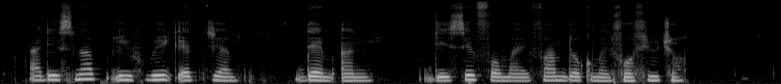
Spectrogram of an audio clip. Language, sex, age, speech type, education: Nigerian Pidgin, female, 15-29, spontaneous, tertiary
